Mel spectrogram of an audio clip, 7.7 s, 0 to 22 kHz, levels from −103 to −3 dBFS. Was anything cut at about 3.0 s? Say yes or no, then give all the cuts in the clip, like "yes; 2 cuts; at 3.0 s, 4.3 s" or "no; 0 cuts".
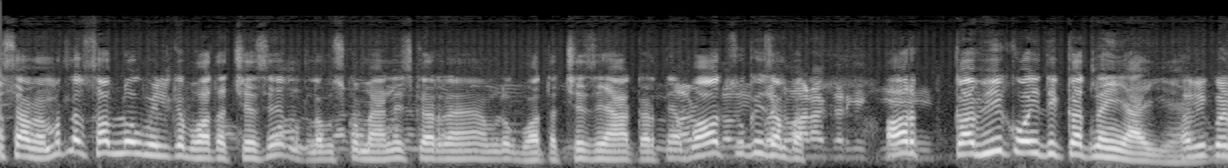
no; 0 cuts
